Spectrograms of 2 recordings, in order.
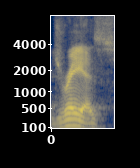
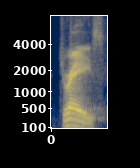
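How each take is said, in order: First: The name does not sound like plain 'Dre's'. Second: The name sounds just like 'Dre' with s. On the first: The speaker calls it wrong. "I think I'm saying it right" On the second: The speaker calls it right. "Just like the doctor, dog. Just Dre's"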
